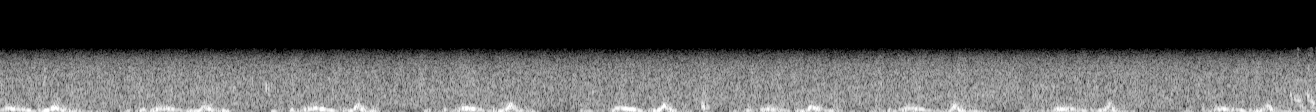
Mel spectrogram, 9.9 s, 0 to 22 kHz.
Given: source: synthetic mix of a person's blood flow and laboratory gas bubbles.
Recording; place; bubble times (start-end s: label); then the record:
Doppler ultrasound of blood flow; precordium
1.96-2.06 s: bubbles
5.21-5.35 s: bubbles
9.66-9.88 s: bubbles
From the record:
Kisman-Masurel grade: 122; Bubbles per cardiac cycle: 1 to 2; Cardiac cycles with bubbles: 10 to 50%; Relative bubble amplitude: moderate (0.250 to 0.450); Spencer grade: 2 (many but less than half of the cardiac periods contain bubble signals, singularly or in groups); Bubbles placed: only in the low amplitude regions of the cardiac cycle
